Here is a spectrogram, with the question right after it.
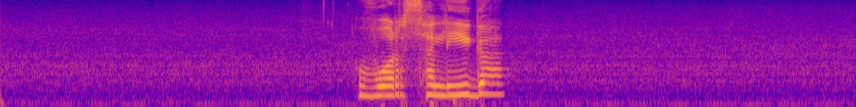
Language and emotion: Russian, positive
